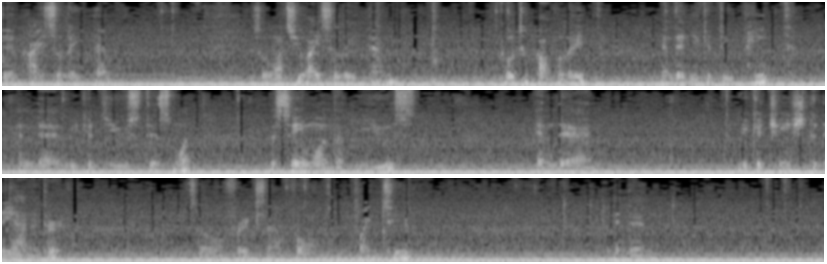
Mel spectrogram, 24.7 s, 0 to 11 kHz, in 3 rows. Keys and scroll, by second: 2.8 s, 19.9-20.5 typing, 21.7-22.8 typing, 24.1-24.6 typing.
